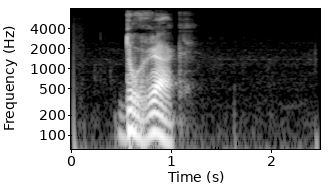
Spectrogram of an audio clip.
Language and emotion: Russian, angry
